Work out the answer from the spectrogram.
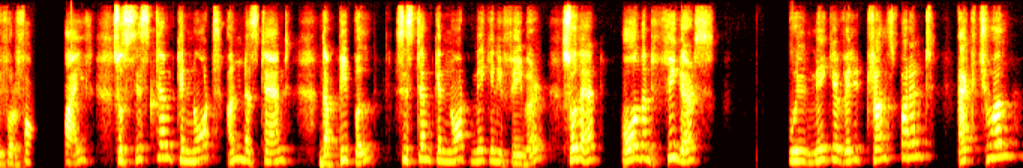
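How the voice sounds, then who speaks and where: A man's voice: high voice, a bit bright. A man leading a training session, explaining in an emphatic, list-like way and checking that listeners follow. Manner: emphatic, repetitive listing, checks understanding with questions. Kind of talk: explanatory teaching to online participants.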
